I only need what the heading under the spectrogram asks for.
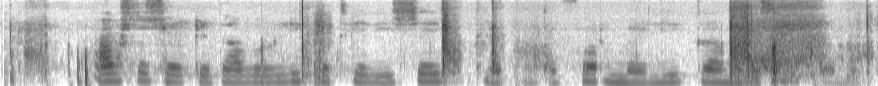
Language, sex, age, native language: Icelandic, female, 11, Icelandic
